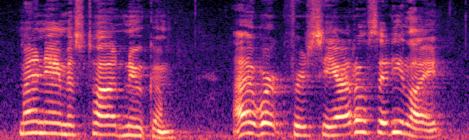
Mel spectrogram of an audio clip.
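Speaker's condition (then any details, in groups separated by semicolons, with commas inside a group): Cerebral palsy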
